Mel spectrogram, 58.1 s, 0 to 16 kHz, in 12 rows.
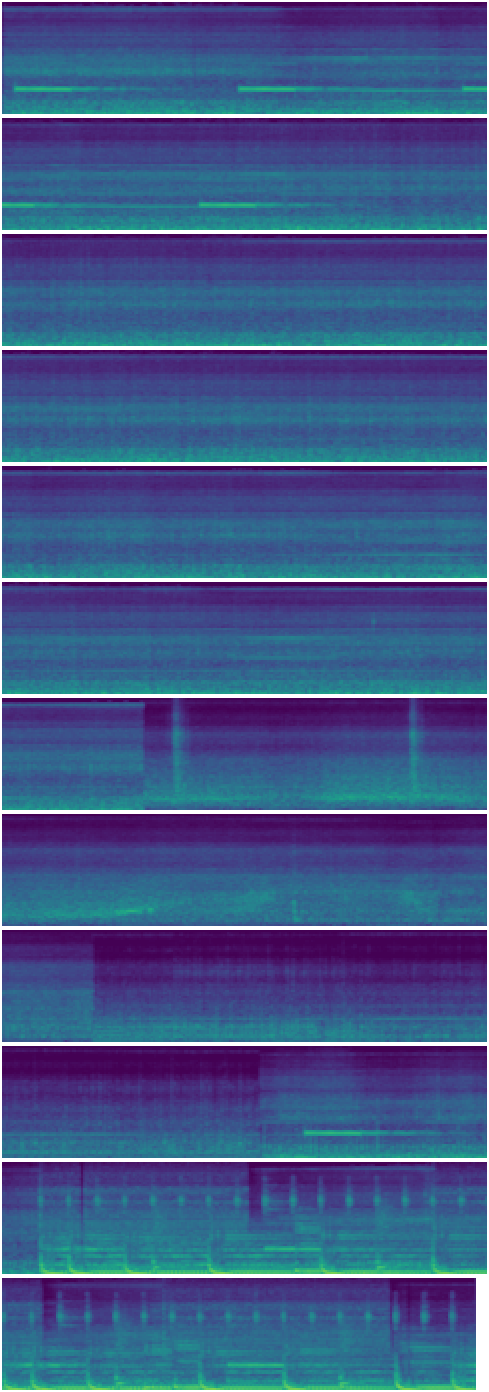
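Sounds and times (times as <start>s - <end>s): pitched tone: 0.0s - 9.0s, 46.6s - 58.0s
loud mechanical drone: 0.0s - 58.0s.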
